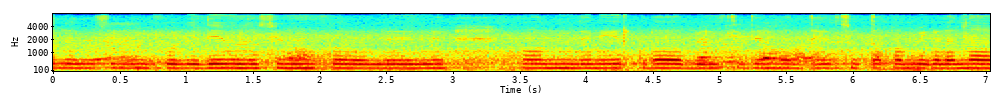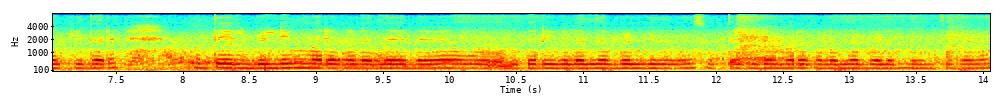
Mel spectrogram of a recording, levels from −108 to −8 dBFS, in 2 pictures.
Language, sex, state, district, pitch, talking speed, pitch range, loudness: Kannada, female, Karnataka, Raichur, 210 Hz, 60 wpm, 205-215 Hz, -15 LUFS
